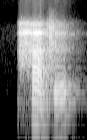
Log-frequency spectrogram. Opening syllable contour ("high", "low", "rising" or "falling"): falling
